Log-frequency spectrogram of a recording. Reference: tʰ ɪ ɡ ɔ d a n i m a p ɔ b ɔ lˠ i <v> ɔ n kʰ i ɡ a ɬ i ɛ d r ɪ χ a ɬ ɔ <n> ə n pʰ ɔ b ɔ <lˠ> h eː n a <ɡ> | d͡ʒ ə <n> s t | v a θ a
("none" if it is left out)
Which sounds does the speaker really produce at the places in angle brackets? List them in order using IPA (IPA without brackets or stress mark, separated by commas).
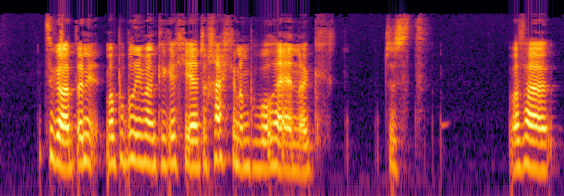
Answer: v, n, lˠ, ɡ, none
